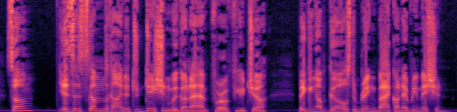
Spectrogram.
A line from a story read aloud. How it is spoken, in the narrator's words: Tyria grumbled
